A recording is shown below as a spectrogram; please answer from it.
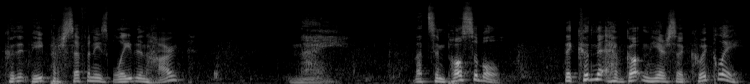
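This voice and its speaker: A man acting an earnest, higher-voiced sailor. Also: very animated, a little slow, long pauses, slight background noise. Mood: surprised, excited. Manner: earnest, friendly, seafaring turns of phrase. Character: young-hearted, loyal, good-natured sailor and former timberman. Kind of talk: cinematic nautical audio roleplay acting.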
